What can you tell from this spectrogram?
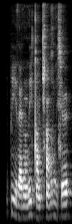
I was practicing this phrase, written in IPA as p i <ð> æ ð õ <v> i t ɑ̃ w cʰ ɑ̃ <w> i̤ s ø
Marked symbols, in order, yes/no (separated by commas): yes, no, no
